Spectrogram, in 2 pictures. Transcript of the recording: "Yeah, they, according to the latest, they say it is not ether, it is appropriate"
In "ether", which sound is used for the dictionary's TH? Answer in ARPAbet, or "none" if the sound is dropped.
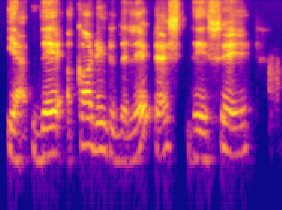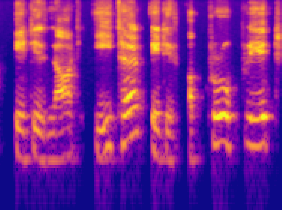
T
